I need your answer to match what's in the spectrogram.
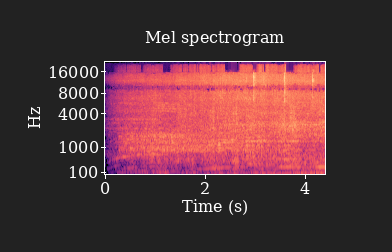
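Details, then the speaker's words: Vintage Tri-ang Hornby Diesel Pullman model train with Train Tech SFX20 sound capsule, before fix: steady harsh whirring rumble with hiss from motor and serrated knurled wheels on track, drowning sound unit; fix is milling wheels smooth. "And one of the comments that came back, I think quite correctly, was that the sound of the Pullman's motor and in particular the serrated from Nurled wheels on their track was draining"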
